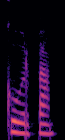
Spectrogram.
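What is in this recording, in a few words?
"curpa", female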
